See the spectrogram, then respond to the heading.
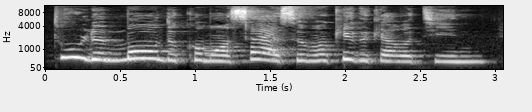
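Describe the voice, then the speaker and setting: A woman telling a scripted children's story in an expressive, theatrical manner, addressing young listeners. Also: extremely high pitch, moderate pace.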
